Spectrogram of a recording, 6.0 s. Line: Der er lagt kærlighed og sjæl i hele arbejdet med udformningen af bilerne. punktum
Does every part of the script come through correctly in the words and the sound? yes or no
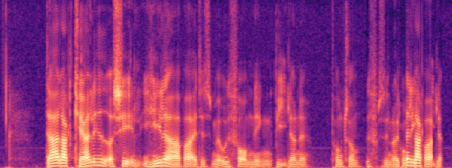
no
